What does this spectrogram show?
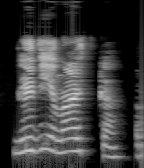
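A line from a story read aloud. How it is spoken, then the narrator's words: Rat laughing. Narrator (Russian): рассмеялась крыса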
